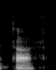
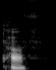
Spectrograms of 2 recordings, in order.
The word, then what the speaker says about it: Thoth: A pessoa retrata aqui, a pessoa retratada aqui é um homem de nome tof, pronunciado pronunciado com um ou longo. Algumas pessoas dizem, mas ele se pronuncia thought.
